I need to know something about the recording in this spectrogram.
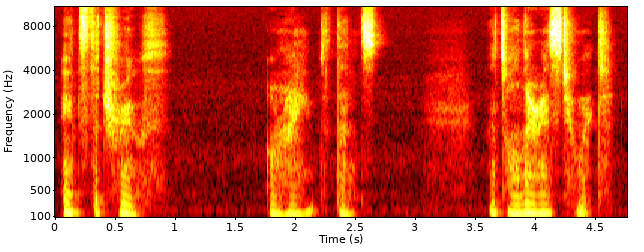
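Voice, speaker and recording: A woman performs a female dragon in an intimate audio drama, proud yet embarrassed and tender with a human mate. The voice is low, dark and husky with breath. The words come slowly and formally, with flustered repeats and drops toward a whisper. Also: flat delivery, heavily acted. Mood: apologetic, dejected.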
